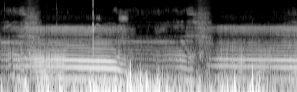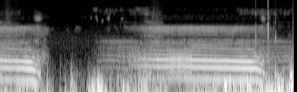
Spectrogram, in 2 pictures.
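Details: Horse asleep, snoring loudly in a steady cycle of drawn-out, moaning breaths about three to four seconds long. The breaths sound throaty and harmonic, each falling slightly before a brief noisy catch of air.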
